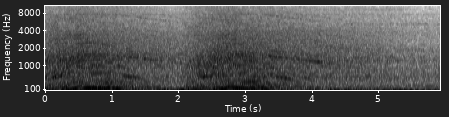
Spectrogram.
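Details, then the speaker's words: Sprinter van, 3.0L diesel, after engine oil cooler replacement with all gaskets and O-rings renewed: engine blips up and settles smoothly, even diesel clatter, no odd knocks or squeals, no dash lights; oil leak fixed, normal idle and rev. "so as you can see there are no lights on on the dash the engine is running everything is good so this is fixed guys I'm happy with this"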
